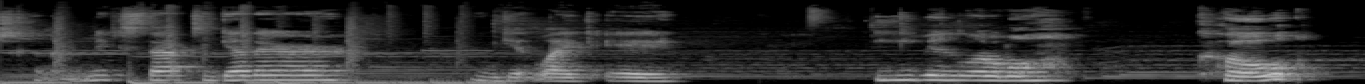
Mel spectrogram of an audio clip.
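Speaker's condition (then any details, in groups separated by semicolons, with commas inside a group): No condition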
